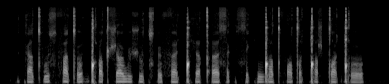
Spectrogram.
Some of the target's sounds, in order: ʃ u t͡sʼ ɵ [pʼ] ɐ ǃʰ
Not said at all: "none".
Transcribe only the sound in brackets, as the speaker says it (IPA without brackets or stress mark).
f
